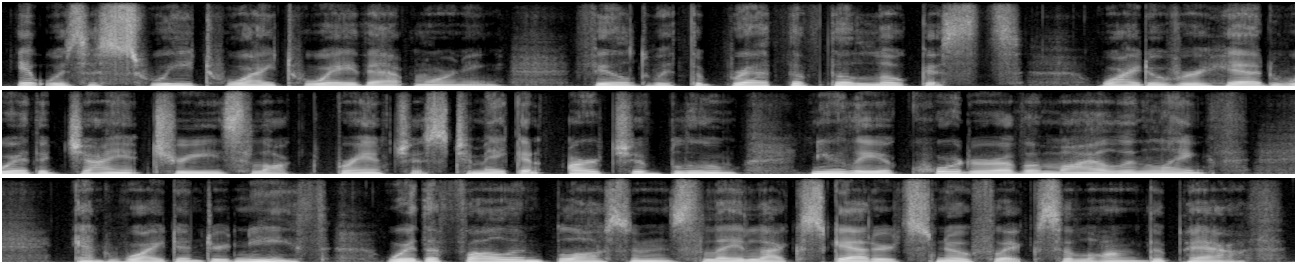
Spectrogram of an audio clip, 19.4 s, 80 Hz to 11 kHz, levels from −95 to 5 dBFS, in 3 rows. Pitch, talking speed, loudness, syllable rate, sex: 155 Hz, 160 wpm, -17 LUFS, 4.3 syllables/s, female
